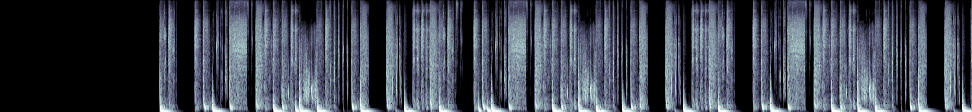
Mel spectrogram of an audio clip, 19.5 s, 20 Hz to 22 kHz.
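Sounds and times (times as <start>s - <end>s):
drums: 3.2s - 19.4s
percussion: 3.2s - 19.4s.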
